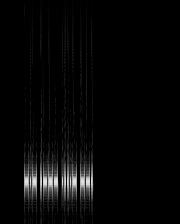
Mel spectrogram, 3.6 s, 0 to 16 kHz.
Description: Morse code, heard as a keyed tone, about 46 wpm, 700 Hz. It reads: KJ4G
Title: USA Call Signs - 4 Characters - 45wpm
